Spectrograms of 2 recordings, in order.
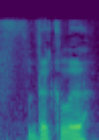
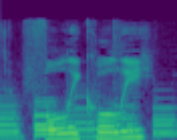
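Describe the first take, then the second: First: It is said as two syllables, flick-la. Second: It is said as four syllables, foo-lee koo-lee. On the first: The speaker calls it wrong. "or Flickla" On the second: The speaker calls it right. "it is actually pronounced Fooly Cooly"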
